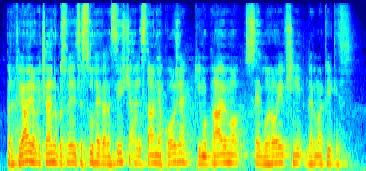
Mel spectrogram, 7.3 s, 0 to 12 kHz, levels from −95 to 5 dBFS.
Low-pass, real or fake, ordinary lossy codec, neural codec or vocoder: 10.8 kHz; fake; AAC, 32 kbps; codec, 44.1 kHz, 1.7 kbps, Pupu-Codec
